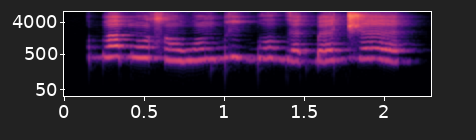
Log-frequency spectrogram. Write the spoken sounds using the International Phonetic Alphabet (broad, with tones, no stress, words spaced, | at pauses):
ba˦bɔ̃˧sɔ̃˨wɔ̃˨˦ ɡ͡bi˦˨ ɡ͡bo˧ɡɛ˨k͡pɛ˨˦ d͡ʒɛ˦˨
